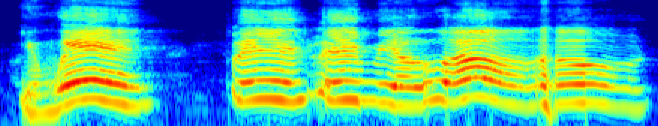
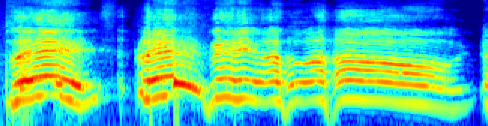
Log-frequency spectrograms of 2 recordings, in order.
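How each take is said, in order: First: High, loud, slow drawn-out begging; hammed-up whimpering surrender; whiny mock plea. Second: Very high, loud, slow wail with a laugh and a sob; hammed-up sobbing beg; mock crying plea. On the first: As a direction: play the pathetic loser begging to be left alone. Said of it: "I'll be like". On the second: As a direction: redo the plea as a fake crying breakdown. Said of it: "let me do it like this".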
